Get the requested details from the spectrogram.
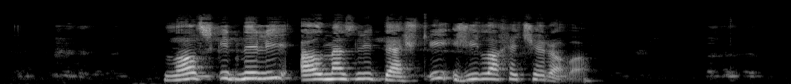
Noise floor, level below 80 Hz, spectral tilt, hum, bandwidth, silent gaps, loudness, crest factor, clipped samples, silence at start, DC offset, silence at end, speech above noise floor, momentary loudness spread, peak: -72 dBFS; -72 dBFS; -3 dB/octave; none; 11 kHz; none; -20 LUFS; 20 dB; under 0.1%; 1.65 s; under 0.1%; 0.55 s; 52 dB; 11 LU; -2 dBFS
